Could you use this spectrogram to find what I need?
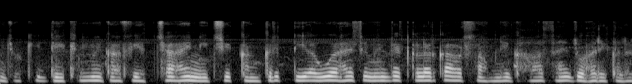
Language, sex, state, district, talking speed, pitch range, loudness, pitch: Hindi, male, Uttar Pradesh, Jalaun, 210 wpm, 165-180 Hz, -19 LUFS, 175 Hz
